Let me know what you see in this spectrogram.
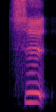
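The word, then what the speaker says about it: ズ: Okay, let's add a dakuten to tsu as well. It's pronounced as zu. Listen carefully. zu zu zu zu Chiisai tsu is also available for Katakana as well.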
